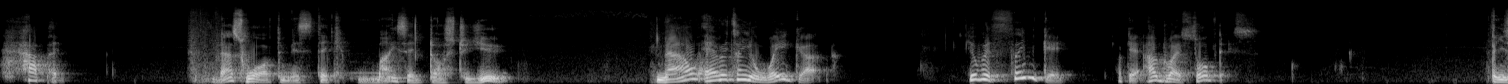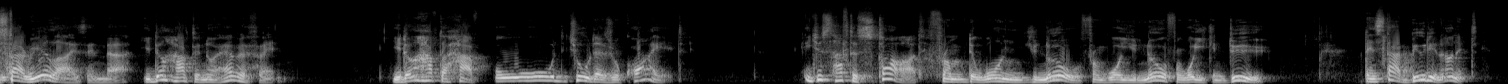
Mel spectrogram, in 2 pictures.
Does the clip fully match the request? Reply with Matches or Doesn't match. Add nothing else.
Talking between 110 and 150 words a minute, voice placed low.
Doesn't match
